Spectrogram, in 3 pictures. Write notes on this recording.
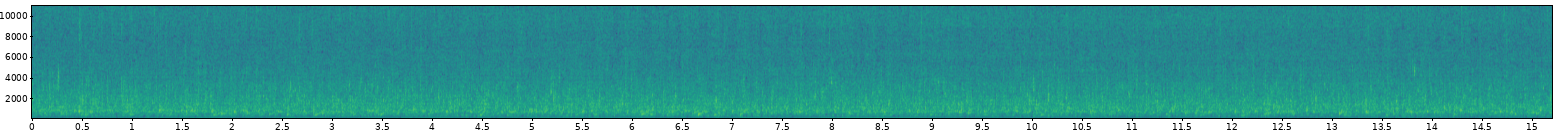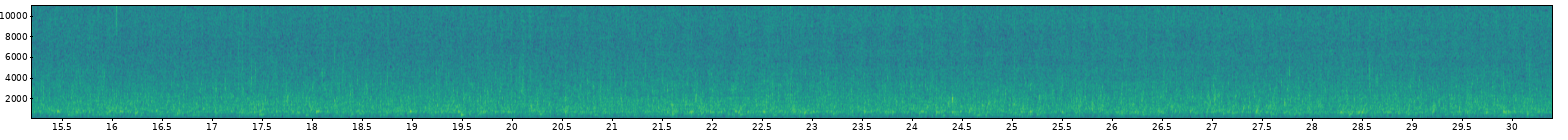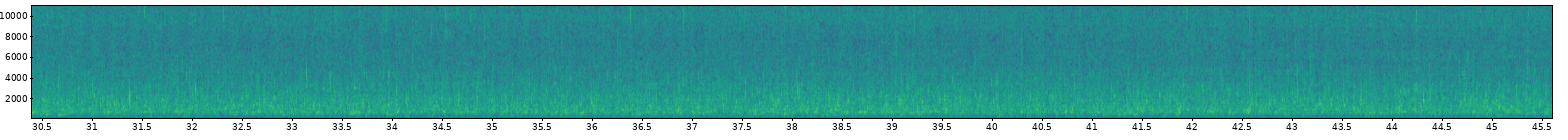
The sound of the stream, Zoom H2n MS+XY +Spatial audio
